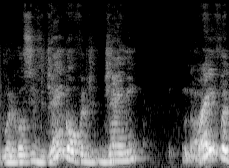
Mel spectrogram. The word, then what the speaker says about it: Django: You went to go see the Django for First of all, Jamie? the D is Oh silent.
